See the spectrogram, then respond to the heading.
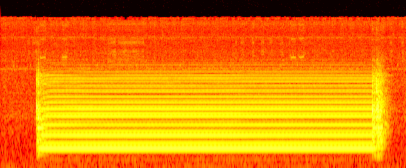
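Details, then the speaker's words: Vintage electrodynamic loudspeaker with its humbucking coil wired in phase with the voice coil instead of out of phase: loud, steady, buzzy hum with no cancellation; reversing the leads cures it. "you can hear in that case the humbucking coil and the voice coil are actually in face instead of out of face thus we're not getting any can civilization of the signal itself"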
